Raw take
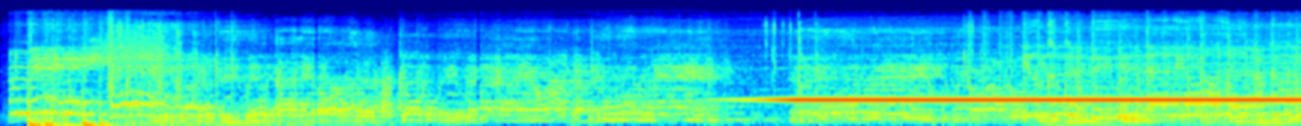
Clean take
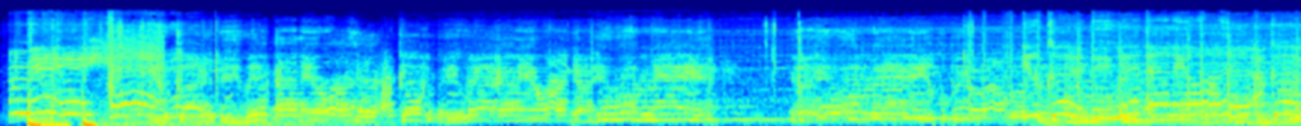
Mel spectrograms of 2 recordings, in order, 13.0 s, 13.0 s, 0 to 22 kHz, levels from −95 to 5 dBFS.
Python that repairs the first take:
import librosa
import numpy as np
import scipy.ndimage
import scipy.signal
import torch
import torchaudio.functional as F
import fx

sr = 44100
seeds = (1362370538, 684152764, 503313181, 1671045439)

y = fx.notch(x, sr, hz=840.0, q=30.0)
y = fx.fix_interpolate(y, sr, at_s=(3.15, 4.77), length_ms=13.0)
y = fx.fix_echo_inverse(y, sr, delay_ms=166, level_db=-5.5)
